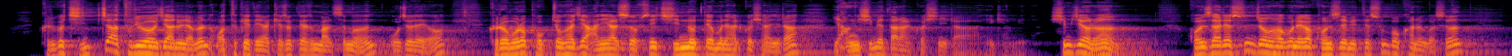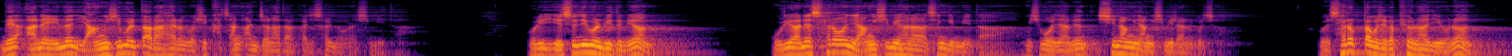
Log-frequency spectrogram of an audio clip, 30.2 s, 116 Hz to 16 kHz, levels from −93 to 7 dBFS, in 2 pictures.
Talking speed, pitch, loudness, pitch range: 345 characters per minute, 120 Hz, -21 LUFS, 105-135 Hz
